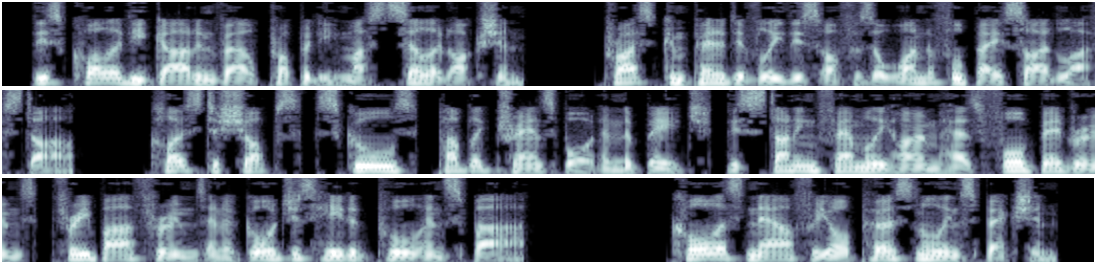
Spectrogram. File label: AUS PRESENTER; REVideos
